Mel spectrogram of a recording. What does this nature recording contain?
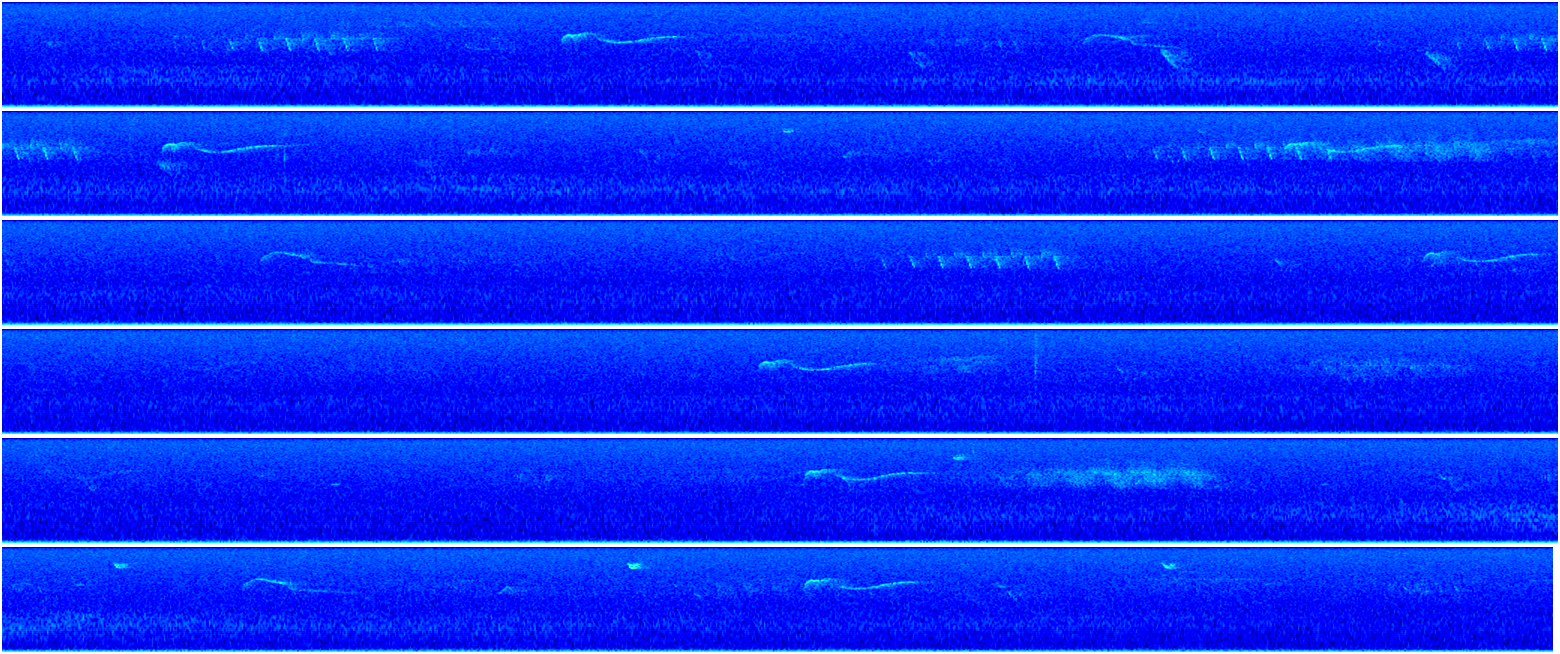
Ovenbird, Black-and-white Warbler, Eastern Wood-Pewee, Veery, Mourning Warbler, Black-throated Blue Warbler, Blue-headed Vireo, White-throated Sparrow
